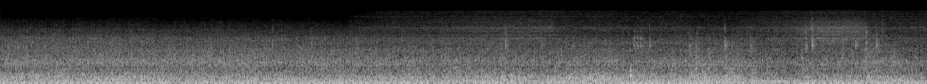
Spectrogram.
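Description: Wind buffets loudly against a microphone while moving.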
